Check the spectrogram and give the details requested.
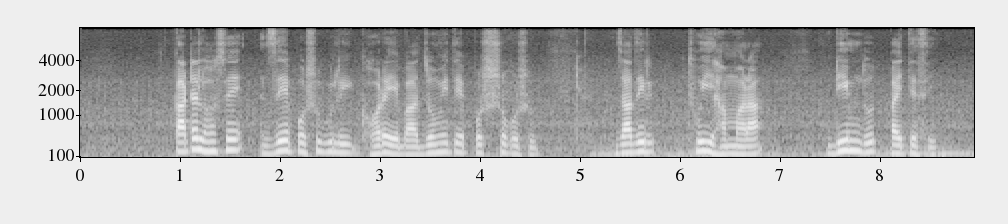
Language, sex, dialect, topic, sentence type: Bengali, male, Rajbangshi, agriculture, statement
